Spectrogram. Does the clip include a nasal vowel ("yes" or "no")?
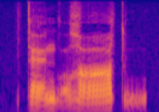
no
